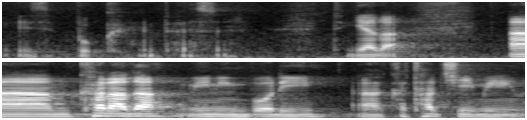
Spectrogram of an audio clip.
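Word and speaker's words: 体: Karada, meaning body.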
